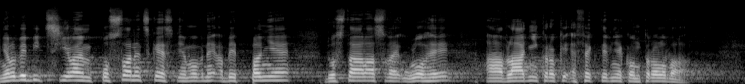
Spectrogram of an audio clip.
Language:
Czech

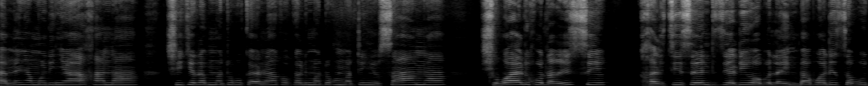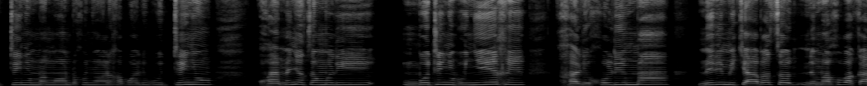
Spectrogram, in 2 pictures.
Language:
Idakho-Isukha-Tiriki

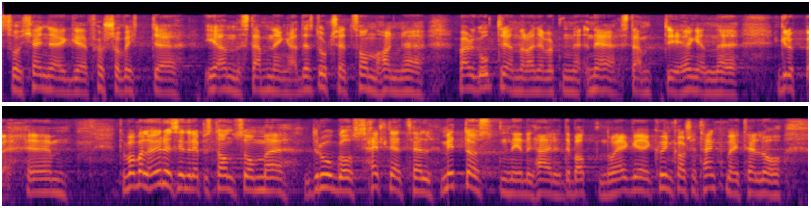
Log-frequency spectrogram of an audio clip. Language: Norwegian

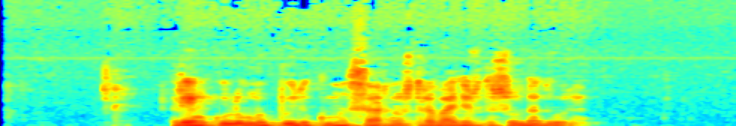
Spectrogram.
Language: Galician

